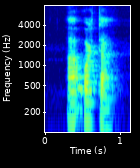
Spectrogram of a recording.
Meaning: aorta
- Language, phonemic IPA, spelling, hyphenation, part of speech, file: Dutch, /ˌaːˈɔr.taː/, aorta, aor‧ta, noun, Nl-aorta.ogg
